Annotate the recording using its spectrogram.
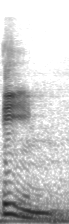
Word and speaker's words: even: Words ending in en, such as seven, s-e-v-e-n, heaven, h-e-a-v-e-n, and een, e-v-e-n, frequently cause difficulty for players. Each of these words is monosyllabic for Shakespeare, seven, heaven, and een.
